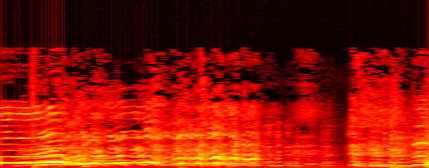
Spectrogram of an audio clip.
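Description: A woman laughing: a long high squeal breaks into giggling that dies away about two seconds in. A short burst of voice follows near the end.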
